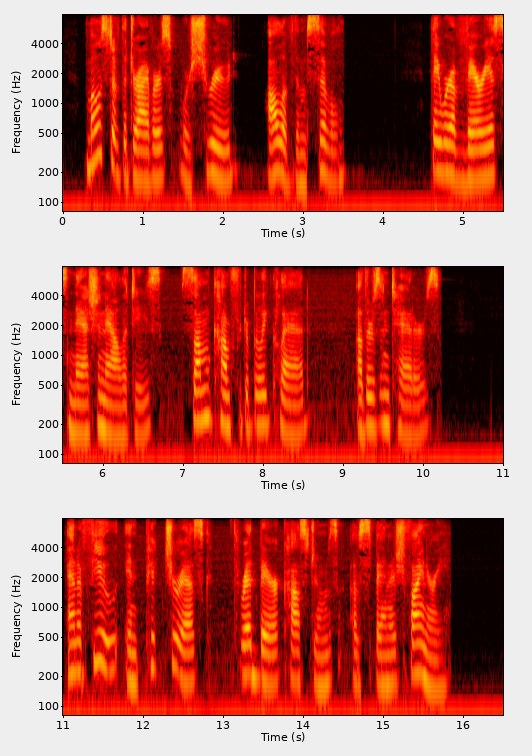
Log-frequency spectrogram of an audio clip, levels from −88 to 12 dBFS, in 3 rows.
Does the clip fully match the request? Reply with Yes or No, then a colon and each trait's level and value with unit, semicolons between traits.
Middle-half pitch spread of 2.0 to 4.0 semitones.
Yes: average, 3.5 semitones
